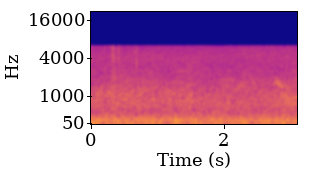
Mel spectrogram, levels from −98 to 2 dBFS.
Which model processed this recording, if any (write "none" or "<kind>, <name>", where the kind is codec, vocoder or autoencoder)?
none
